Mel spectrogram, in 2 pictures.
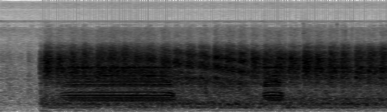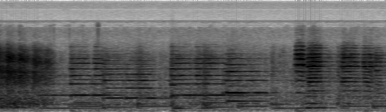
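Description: A train rumbles loudly with a steady roar and rhythmic clatter, its horn sounding in sustained blasts as the wheels keep rolling.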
